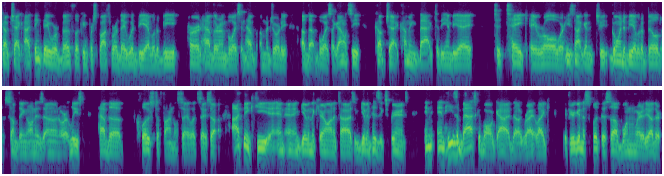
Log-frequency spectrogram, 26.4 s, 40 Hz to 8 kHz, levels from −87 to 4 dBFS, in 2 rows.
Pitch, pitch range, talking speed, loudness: 85 Hz, 80-90 Hz, 235 wpm, -22 LUFS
